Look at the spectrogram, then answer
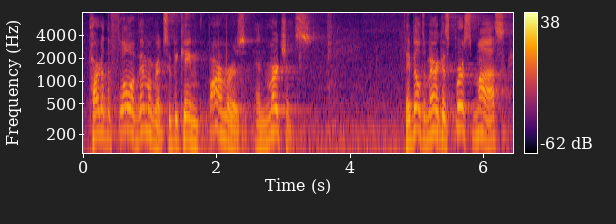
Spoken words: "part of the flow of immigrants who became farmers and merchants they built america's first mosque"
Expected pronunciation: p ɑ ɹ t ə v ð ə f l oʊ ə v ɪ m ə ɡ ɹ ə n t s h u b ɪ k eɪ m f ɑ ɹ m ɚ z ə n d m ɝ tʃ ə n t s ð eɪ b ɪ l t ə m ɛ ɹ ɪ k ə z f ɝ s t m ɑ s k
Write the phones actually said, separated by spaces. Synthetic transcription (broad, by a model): p ɑ ɹ t ə v ð ə f l oʊ ə v ɪ m ə ɡ ɹ ə n t s h u b ɪ k eɪ m f ɑ ɹ m ɚ z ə n m ɝ tʃ ə n t s ð eɪ b ɪ l t ə m ɛ ɹ ɪ k ə z f ɝ s t m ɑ s k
